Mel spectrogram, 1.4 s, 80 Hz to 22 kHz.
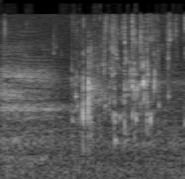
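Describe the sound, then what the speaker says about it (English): Water dripping and trickling out of a soaked Samsung Galaxy S8 and iPhone 7 Plus, a few light drips over a steady wet hiss. "It's a lot of water coming out though."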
